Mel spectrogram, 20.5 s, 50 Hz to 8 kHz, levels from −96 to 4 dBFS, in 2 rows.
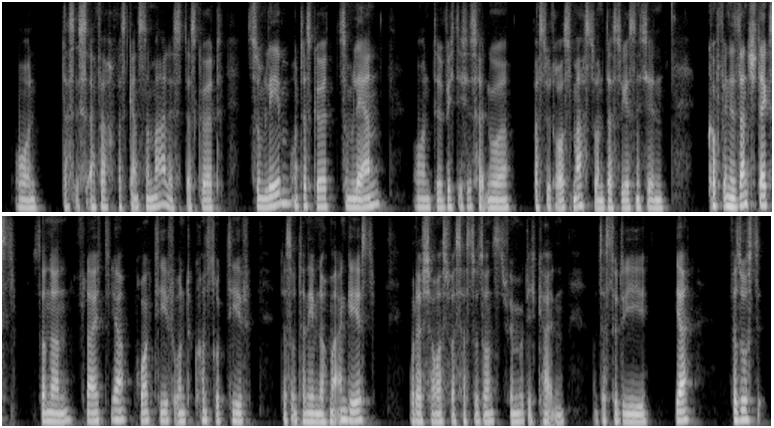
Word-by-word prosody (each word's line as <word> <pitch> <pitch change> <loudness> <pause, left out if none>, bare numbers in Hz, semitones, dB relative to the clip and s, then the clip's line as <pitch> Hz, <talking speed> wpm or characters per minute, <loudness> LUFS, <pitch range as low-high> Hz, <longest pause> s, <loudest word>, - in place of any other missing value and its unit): und 115 -2 -1 0.3
das 115 0 -6
ist - - -4
einfach 120 0 -3
was 130 - -7
ganz 125 0 -4
Normales. 125 -3 0
Das 100 - -5
gehört 115 -1 -2 0.3
zum 120 +4 -1
Leben 160 +8 +3
und 135 -5 -5
das 135 0 -2
gehört 125 -1 0
zum 120 0 -1
Lernen. 130 +8 +4 0.4
Und, 120 -1 -2
äh, 115 +1 -1
wichtig 120 0 -3
ist 125 - -6
halt - - 0
nur, 110 0 +2 0.3
was 120 - -2
du - - -3
daraus 110 +2 -1
machst 140 -3 +1
und 110 0 +1
dass 110 0 +1
du 110 - -3
jetzt 110 +1 0
nicht 115 0 -1
den 110 0 +1 0.5
Kopf 145 -1 +2
in 140 - +6
den 125 - +8
Sand 145 +5 +5
steckst, 145 -2 +2 0.2
sondern 120 +3 +2
vielleicht, 125 +4 0
ja, 140 -1 +4
proaktiv 125 0 -1
und 115 0 -2
konstruktiv 120 -3 -2 0.4
das 120 - -5
Unternehmen 120 -2 +2
noch 110 0 +2
mal - - +2
angehst 135 -3 +2 0.4
oder 120 -1 +2
schaust, 115 0 -1
was 110 +2 -3
hast 120 -1 -5
du - - 0
sonst 115 -2 -2
für 115 - -2
Möglichkeiten? 115 0 -2 0.3
Und, 120 - -14
dass - - -3
du 125 - 0
die, 110 -1 +2 0.3
ja 130 0 +6 0.5
versuchst, 140 0 +2
120 Hz, 180 wpm, -25 LUFS, 115-130 Hz, 0.5 s, den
